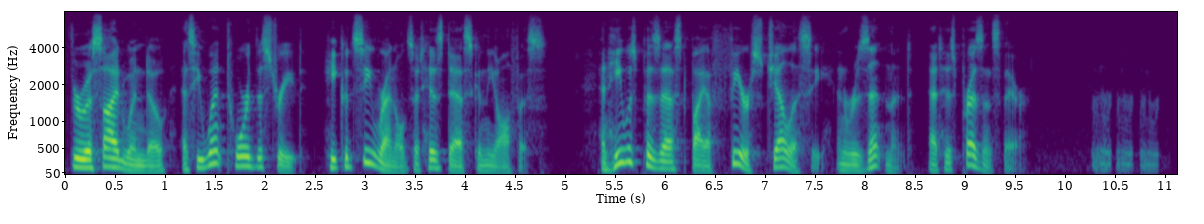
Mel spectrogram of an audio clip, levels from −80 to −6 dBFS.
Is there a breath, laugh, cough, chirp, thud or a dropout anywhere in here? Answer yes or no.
yes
